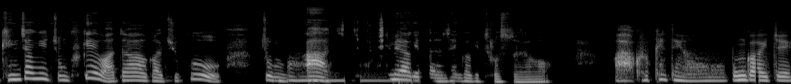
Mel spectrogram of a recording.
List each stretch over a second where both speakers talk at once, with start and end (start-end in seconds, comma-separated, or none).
none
